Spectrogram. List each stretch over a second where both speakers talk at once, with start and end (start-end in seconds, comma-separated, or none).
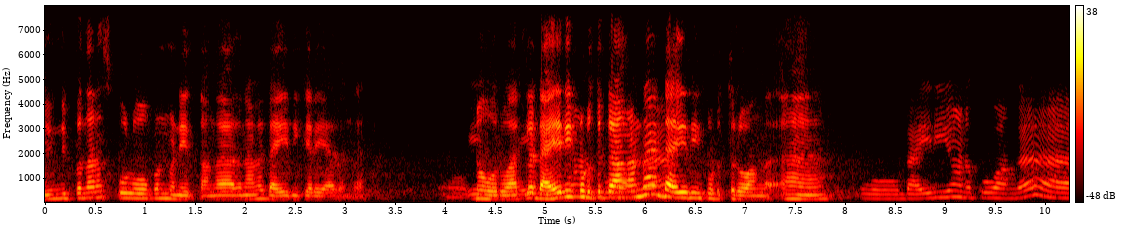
4.3-6.0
